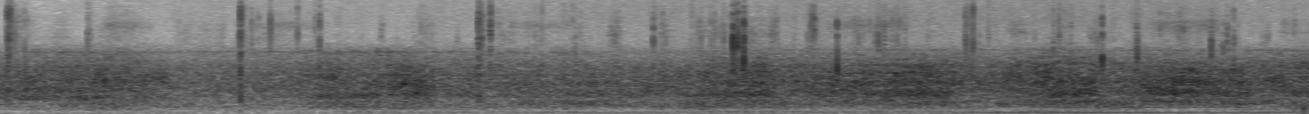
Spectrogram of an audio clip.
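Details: Steady broadband rumble of traffic or aircraft with faint voices and occasional clicks, no animal calls.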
